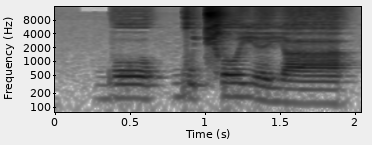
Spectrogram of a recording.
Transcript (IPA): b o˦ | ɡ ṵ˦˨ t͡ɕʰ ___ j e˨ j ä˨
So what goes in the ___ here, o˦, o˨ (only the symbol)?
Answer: o˦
